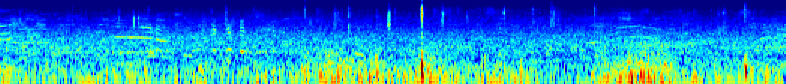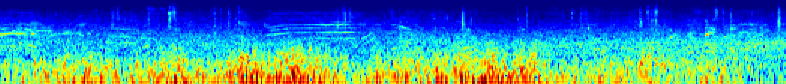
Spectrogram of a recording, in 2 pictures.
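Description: A crowd of children chatters in the distance outdoors.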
